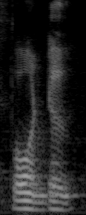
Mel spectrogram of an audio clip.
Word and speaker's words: pondu: In spoken Tulu, it's just pronounced as pondu.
